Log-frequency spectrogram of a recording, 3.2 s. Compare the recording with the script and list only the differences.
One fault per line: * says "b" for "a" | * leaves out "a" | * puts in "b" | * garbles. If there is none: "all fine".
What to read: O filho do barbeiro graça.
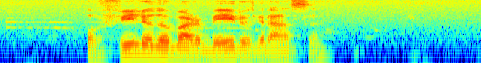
all fine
